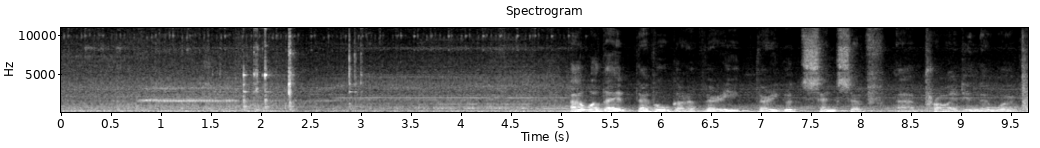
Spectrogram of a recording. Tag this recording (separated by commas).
Speech, inside a large room or hall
